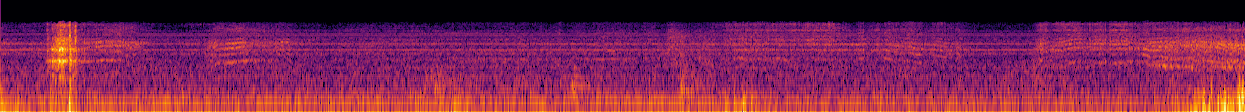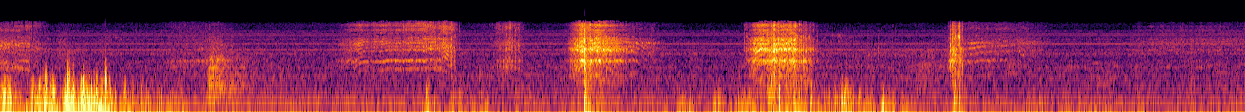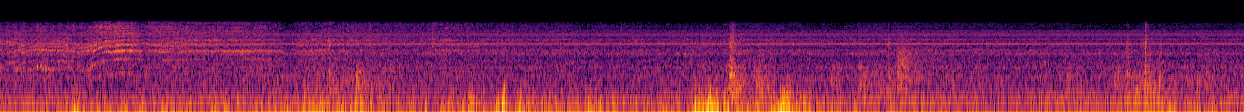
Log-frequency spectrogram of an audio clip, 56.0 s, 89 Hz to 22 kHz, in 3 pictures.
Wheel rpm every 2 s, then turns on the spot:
10, 0, 0, 0, 0, 0, 0, 0, 0, 0, 0, 0, 0, 20, 10, 40, 0, 0, 0, 0, 0, 0, 0, 0, 0, 0, 0, 0.
none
